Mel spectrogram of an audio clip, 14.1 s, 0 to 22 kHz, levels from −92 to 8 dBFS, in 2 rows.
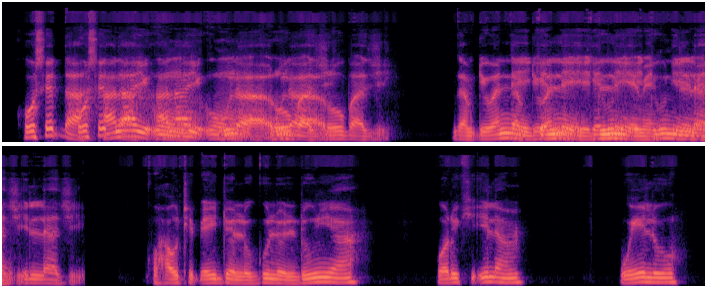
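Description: From 0.75 s to 7.85 s a doubled audio track runs under the speech: a second full-band copy about as loud trails by about half a second, likely a slower capture path recording it again. Unlike an echo, it never decays, carries no room colour, and switches on and off abruptly.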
